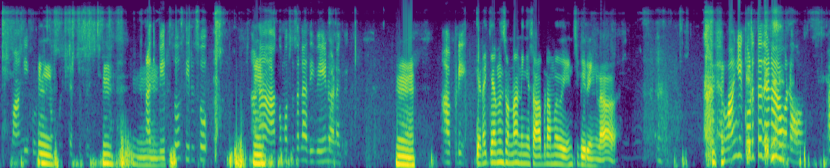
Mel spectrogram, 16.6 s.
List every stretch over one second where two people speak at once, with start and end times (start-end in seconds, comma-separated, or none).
none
